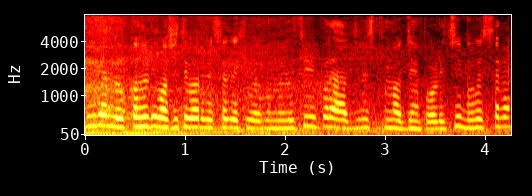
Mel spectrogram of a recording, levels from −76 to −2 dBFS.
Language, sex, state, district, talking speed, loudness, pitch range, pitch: Odia, male, Odisha, Malkangiri, 195 wpm, -17 LUFS, 195-235 Hz, 210 Hz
